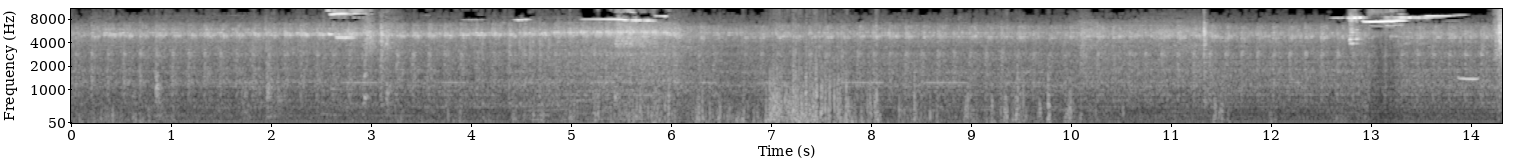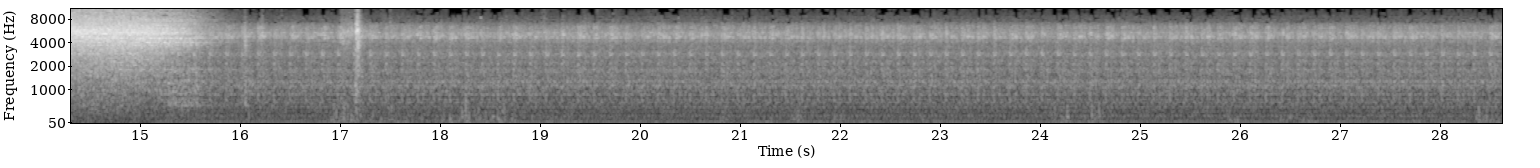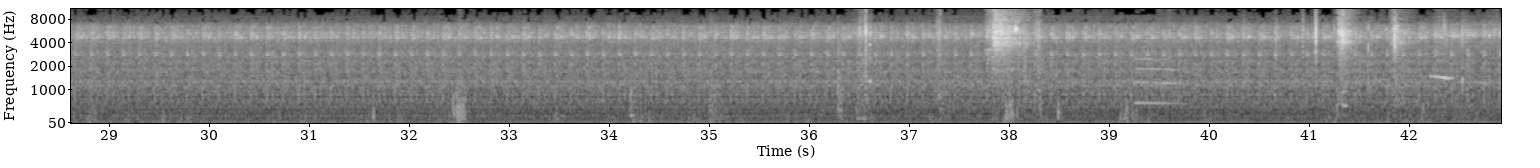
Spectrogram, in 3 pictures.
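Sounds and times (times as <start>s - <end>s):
diesel engine running: 0.0s - 42.9s
short squeal: 1.6s - 6.4s, 12.6s - 15.9s, 39.1s - 39.9s, 41.2s - 42.9s
loud burst of noise: 13.8s - 16.0s.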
